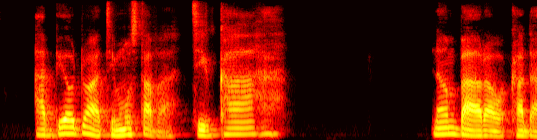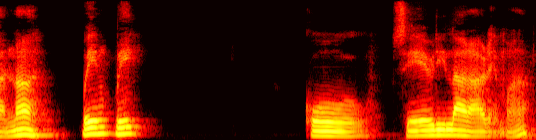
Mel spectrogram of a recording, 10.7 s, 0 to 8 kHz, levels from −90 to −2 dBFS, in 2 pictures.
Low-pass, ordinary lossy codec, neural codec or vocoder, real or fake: none; none; codec, 16 kHz, 1 kbps, X-Codec, WavLM features, trained on Multilingual LibriSpeech; fake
